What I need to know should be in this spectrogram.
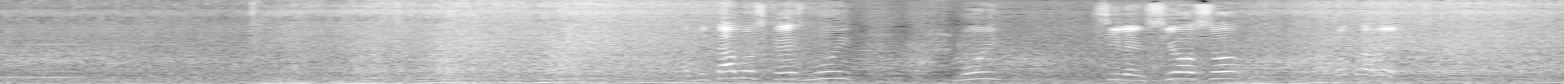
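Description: A car engine idles and then revs up with a deep exhaust roar, settling back between revs.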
